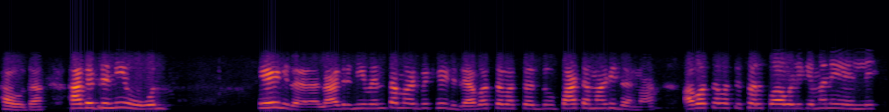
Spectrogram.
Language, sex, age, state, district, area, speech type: Kannada, female, 18-30, Karnataka, Udupi, rural, conversation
